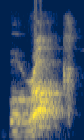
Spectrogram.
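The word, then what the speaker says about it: ברך: we'll cover the knee and the knee is pronounced Barack what's interesting about this rock that is also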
